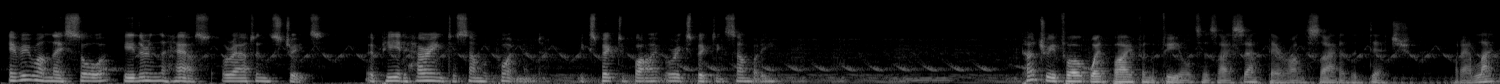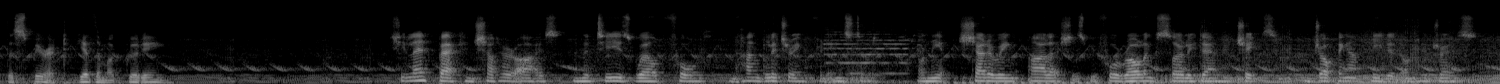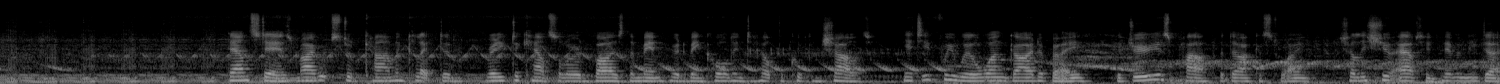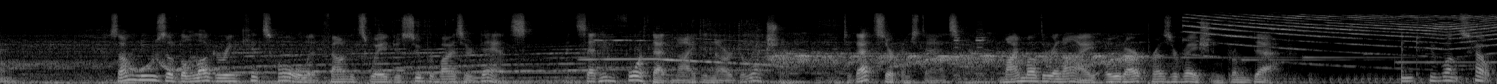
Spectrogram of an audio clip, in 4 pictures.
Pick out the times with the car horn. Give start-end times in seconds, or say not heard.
23.2-24.2, 54.5-55.0.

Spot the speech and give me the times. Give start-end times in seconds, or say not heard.
0.1-7.8, 10.2-16.8, 18.9-29.8, 32.2-45.1, 46.1-57.9, 59.0-59.9.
